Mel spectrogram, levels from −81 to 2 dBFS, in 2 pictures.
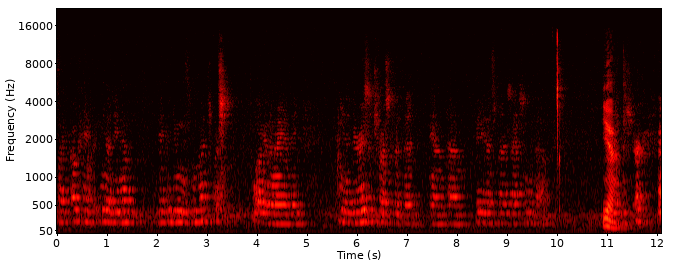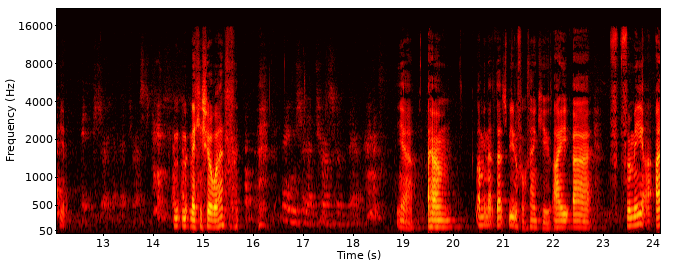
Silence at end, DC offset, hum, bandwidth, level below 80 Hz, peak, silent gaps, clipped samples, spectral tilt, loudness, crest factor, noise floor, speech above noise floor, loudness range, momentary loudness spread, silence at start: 0 s; under 0.1%; none; 16 kHz; -76 dBFS; -4 dBFS; none; under 0.1%; -4 dB/octave; -31 LUFS; 30 dB; -62 dBFS; 32 dB; 20 LU; 26 LU; 0.05 s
